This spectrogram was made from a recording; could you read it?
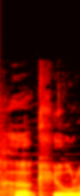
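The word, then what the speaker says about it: Hercules: It's Adam Roach, guys, best known from Secret History of Hollywood, Attaboy Clarence, and is it The Labours of Hercule? Am I saying that right, mate? – Yeah, that's right.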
